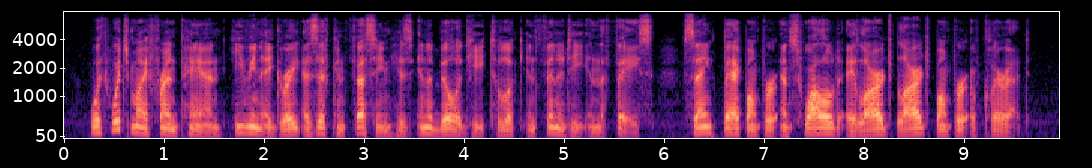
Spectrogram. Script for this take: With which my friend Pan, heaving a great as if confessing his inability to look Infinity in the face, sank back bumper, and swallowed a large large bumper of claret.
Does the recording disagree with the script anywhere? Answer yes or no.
no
